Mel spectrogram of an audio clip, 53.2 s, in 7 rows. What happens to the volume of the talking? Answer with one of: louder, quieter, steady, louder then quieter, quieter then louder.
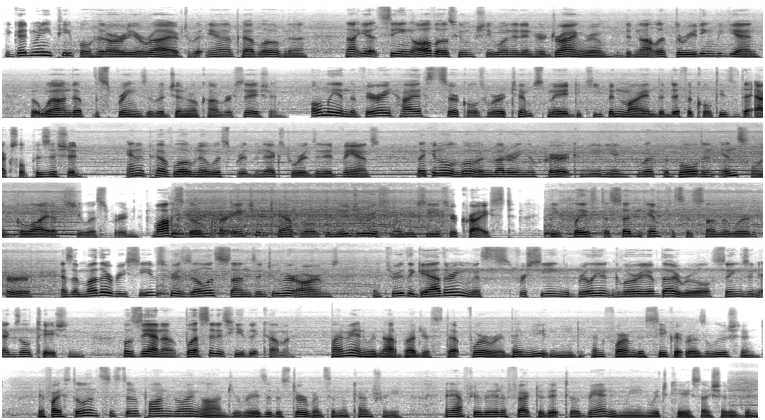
steady.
